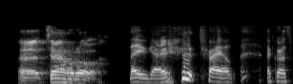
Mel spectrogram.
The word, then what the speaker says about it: Te Aroha: kilometre, I'm not going to be able to pronounce this properly now, Lewis, so you might have to correct me in a minute, Te Aurora, is that right? Te Aroha.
